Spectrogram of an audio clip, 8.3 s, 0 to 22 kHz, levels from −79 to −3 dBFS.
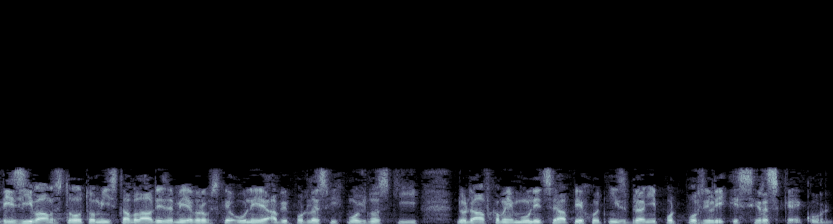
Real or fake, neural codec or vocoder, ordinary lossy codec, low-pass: real; none; none; 5.4 kHz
